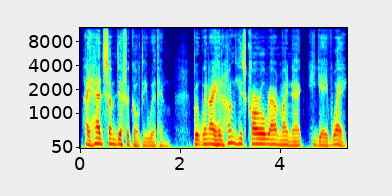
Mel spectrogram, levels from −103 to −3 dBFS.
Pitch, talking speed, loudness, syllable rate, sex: 120 Hz, 215 wpm, -18 LUFS, 4.9 syllables/s, male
